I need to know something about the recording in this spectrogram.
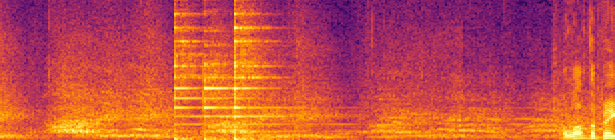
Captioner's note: bell ringing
